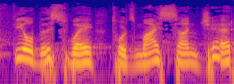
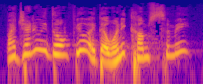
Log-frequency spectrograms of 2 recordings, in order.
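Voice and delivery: normal talking voice

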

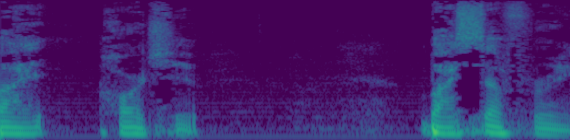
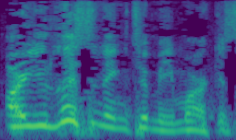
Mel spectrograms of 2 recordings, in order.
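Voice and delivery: higher, louder pressing question; insistent prophet; 9 semitones higher, 10 dB louder, faster than usual. Retold or imitated. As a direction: demand his attention. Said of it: "He's like".

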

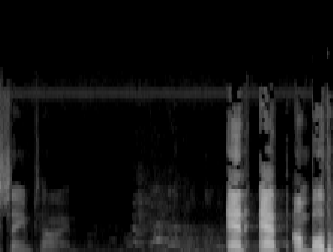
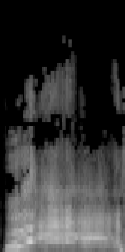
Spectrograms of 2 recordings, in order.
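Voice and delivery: mock wail; 10 semitones higher, 9 dB louder than usual. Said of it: "She starts wailing and bawling".

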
